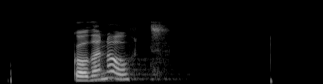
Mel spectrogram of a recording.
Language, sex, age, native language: Icelandic, female, 40-49, English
